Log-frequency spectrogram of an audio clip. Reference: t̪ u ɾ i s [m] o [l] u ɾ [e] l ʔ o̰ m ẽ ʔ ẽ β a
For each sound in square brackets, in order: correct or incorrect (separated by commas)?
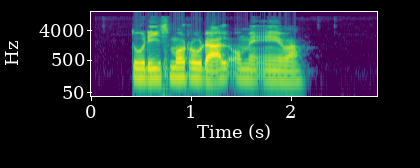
correct, incorrect, incorrect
